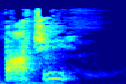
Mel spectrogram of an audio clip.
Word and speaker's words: bocce: It had an indoor bocce cage. I don't know how to pronounce that. Bocce? – Bocce, yeah.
